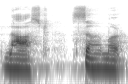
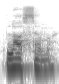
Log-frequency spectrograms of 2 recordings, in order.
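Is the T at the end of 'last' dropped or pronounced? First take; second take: pronounced; dropped. First: The T at the end of last is pronounced. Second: The T at the end of last is dropped. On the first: The speaker calls it wrong. "not last summer" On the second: The speaker calls it right. "Here the T is not pronounced, like we say last summer"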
